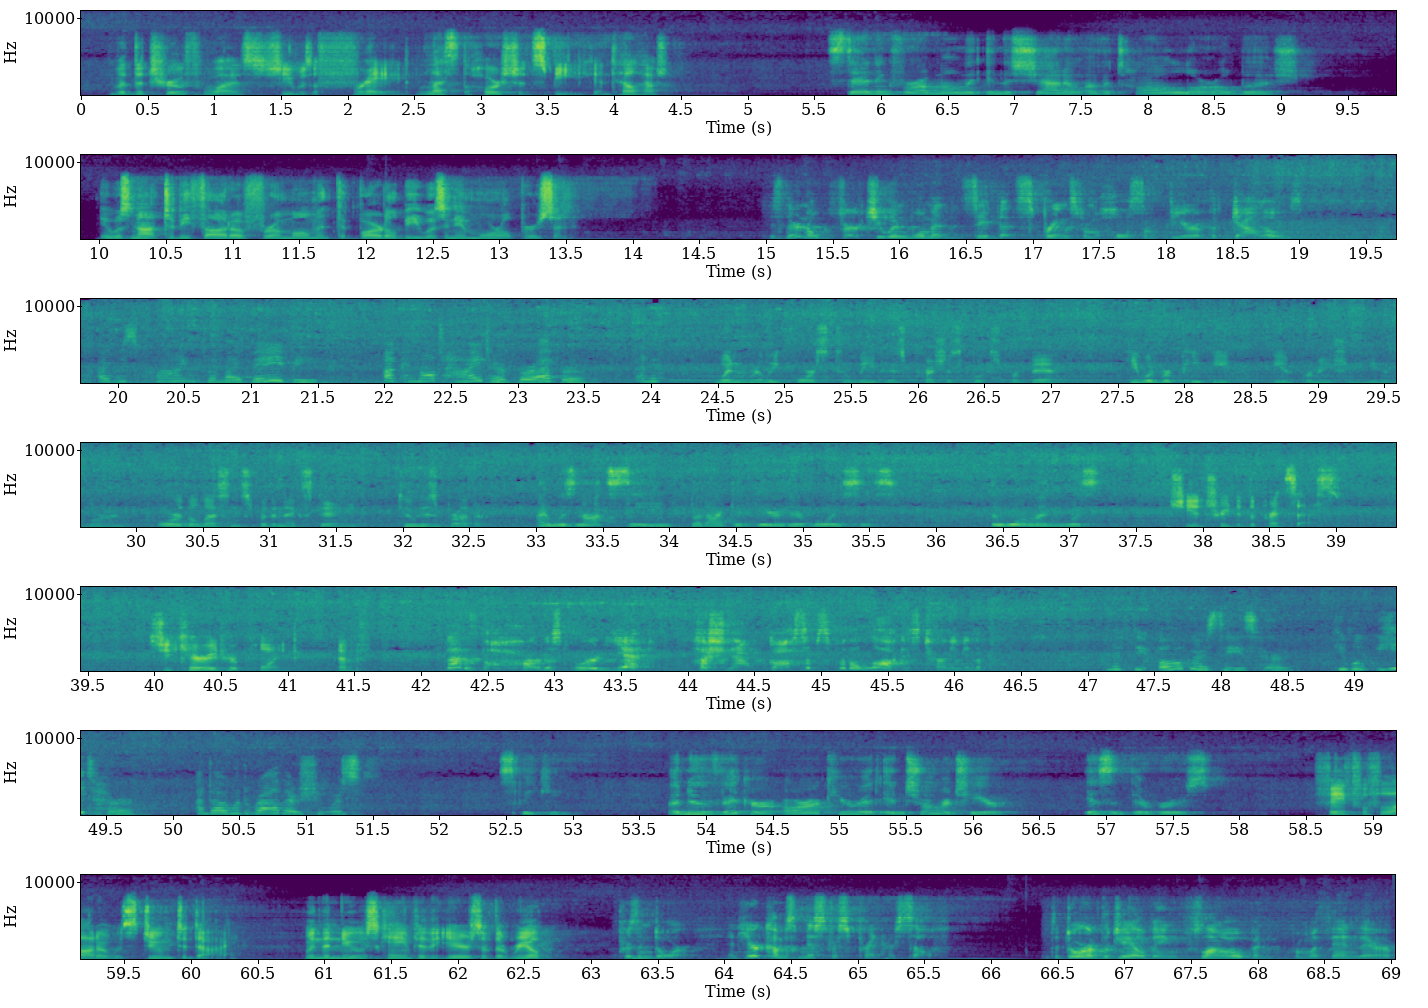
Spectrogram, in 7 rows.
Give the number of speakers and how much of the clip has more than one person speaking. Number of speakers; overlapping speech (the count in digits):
6, no overlap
